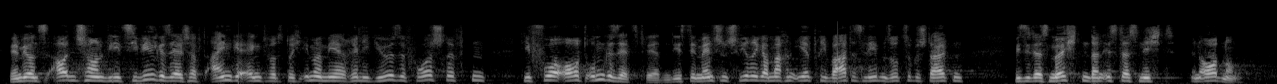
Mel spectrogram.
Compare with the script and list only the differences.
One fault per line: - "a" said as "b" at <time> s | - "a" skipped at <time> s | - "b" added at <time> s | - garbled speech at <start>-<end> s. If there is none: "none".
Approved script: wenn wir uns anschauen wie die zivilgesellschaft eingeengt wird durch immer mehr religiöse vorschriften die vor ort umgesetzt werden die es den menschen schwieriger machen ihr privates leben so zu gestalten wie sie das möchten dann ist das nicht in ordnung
none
